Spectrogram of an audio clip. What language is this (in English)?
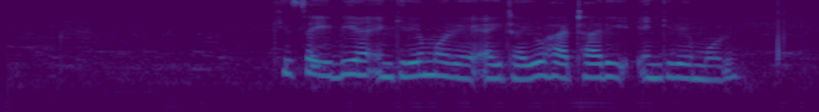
Masai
